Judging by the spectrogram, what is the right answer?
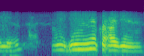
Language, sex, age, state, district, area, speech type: Hindi, female, 45-60, Bihar, Madhepura, rural, conversation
